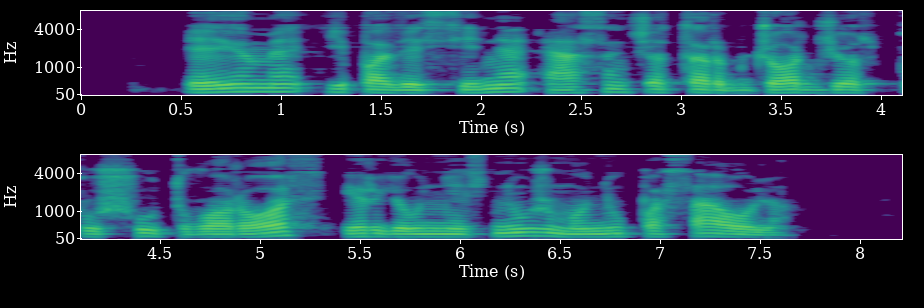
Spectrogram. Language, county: Lithuanian, Vilnius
